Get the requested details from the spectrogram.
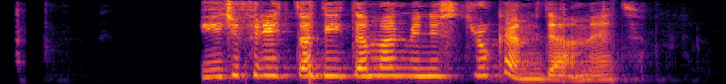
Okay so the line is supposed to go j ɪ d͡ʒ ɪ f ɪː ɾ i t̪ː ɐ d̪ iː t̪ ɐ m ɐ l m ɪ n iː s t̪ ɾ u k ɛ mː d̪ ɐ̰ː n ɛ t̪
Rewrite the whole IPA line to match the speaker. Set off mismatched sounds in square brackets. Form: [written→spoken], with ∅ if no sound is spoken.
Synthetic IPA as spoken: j ɪ d͡ʒ ɪ f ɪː ɾ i t̪ː ɐ d̪ iː t̪ ɐ m ɐ l m ɪ n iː s t̪ ɾ u k ɛ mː d̪ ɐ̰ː [n→m] ɛ t̪

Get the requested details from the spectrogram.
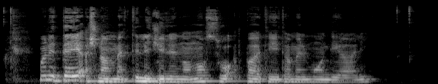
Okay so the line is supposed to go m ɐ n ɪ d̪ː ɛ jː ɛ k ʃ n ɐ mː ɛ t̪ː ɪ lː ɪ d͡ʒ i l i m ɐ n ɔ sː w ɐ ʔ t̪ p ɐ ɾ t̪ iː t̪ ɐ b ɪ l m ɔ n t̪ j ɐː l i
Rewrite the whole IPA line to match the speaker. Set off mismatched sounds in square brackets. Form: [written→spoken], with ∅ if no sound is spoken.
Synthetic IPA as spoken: m ɐ n ɪ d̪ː ɛ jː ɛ [k→ʔ] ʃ n ɐ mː ɛ t̪ː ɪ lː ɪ d͡ʒ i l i [m→n] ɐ n ɔ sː w ɐ ʔ t̪ p ɐ ɾ t̪ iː t̪ ɐ [b→m] ɪ l m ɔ n [t̪→d̪] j ɐː l i

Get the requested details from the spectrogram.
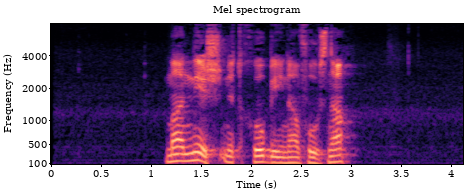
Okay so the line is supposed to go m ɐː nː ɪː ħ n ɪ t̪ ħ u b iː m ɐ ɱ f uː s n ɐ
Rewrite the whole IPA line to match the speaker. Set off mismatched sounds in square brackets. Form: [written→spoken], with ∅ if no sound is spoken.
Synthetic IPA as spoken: m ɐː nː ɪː [ħ→ʃ] n ɪ t̪ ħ u b iː [m→n] ɐ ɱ f uː s n ɐ

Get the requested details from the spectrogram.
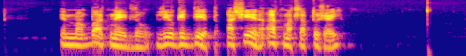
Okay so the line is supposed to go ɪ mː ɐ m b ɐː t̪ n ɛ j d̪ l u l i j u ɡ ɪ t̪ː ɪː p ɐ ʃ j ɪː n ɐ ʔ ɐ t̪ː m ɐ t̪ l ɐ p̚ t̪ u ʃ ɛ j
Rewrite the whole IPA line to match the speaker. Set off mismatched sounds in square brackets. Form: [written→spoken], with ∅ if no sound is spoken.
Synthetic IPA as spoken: ɪ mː ɐ m b ɐː t̪ n ɛ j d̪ l u l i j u ɡ ɪ [t̪ː→d̪ː] ɪː p ɐ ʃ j ɪː n ɐ ʔ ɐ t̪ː m ɐ t̪ l ɐ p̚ t̪ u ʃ ɛ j

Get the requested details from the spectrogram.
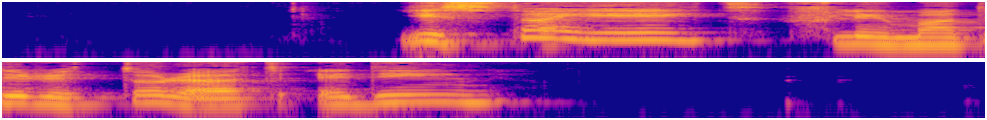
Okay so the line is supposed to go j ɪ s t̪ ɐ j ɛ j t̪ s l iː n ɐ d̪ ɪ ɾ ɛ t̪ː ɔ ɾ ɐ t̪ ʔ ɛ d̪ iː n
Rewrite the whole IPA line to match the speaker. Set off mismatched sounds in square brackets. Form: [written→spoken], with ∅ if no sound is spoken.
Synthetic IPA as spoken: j ɪ s t̪ ɐ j ɛ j t̪ [s→f] l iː [n→m] ɐ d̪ ɪ ɾ ɛ t̪ː ɔ ɾ [ɐ→ɐː] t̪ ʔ ɛ d̪ iː n

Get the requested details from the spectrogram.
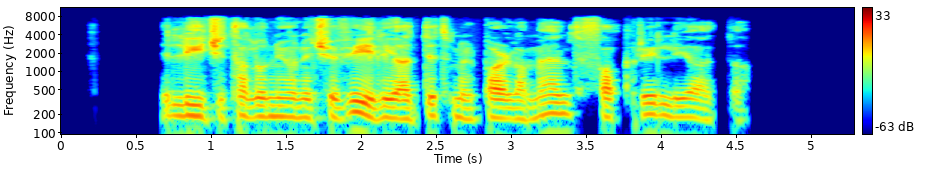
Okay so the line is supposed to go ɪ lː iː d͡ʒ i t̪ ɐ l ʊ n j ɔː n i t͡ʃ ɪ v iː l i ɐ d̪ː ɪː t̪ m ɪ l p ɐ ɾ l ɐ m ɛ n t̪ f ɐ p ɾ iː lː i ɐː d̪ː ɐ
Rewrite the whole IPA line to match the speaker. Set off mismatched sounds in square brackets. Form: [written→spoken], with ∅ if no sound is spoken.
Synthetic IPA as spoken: ɪ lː iː d͡ʒ i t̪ ɐ l ʊ n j ɔː n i t͡ʃ ɪ v iː l i ɐ d̪ː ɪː t̪ m ɪ l p ɐ ɾ l ɐ m ɛ n t̪ f ɐ p ɾ iː lː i ɐː d̪ː ɐ

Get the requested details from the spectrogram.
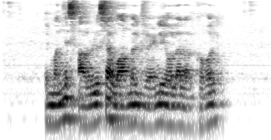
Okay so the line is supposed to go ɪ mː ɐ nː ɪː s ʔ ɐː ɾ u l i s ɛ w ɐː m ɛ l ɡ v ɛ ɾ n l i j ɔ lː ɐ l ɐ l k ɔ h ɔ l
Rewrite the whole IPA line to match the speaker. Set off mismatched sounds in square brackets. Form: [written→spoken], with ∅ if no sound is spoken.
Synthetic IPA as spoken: ɪ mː ɐ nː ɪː s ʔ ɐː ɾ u l i s ɛ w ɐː m ɛ l ɡ v ɛ ɾ n l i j ɔ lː ɐ l ɐ l k ɔ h ɔ l

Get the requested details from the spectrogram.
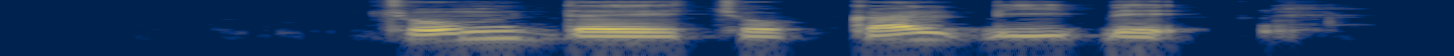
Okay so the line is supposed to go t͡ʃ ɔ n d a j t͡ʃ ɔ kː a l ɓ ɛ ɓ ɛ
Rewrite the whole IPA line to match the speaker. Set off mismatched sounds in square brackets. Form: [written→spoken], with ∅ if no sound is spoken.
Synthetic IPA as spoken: t͡ʃ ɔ [n→m] d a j t͡ʃ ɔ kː a l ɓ [ɛ→i] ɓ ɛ

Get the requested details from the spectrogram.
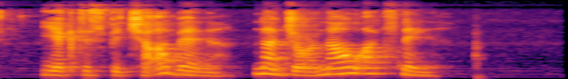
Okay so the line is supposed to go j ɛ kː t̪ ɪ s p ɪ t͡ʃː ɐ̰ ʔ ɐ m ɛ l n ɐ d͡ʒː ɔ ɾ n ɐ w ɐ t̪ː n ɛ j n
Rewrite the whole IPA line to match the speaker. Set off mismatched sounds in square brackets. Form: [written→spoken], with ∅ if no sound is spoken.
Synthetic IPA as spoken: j ɛ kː t̪ ɪ s p ɪ t͡ʃː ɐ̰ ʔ ɐ [m→b] ɛ l n ɐ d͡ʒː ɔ ɾ n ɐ w ɐ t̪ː n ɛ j n

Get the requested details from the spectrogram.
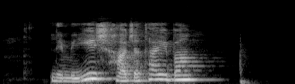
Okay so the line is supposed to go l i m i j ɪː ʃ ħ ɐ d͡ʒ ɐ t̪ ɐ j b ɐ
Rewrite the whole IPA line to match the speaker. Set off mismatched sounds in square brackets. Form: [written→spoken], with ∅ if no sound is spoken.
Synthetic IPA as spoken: l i m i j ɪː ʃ ħ [ɐ→ɐː] d͡ʒ ɐ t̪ ɐ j b ɐ

